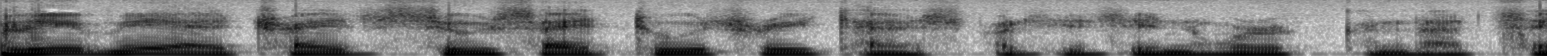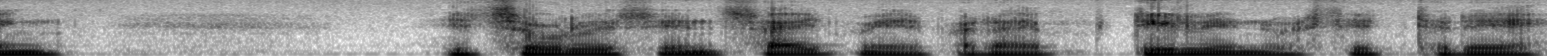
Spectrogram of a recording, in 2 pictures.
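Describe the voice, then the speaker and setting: A man's somewhat breathy, dark, mellow voice at medium pitch, monotone and flat, at a moderate pace, with a dry, close sound and no echo. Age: 70s. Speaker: elder, residential school survivor. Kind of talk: interview, personal testimony.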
